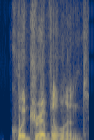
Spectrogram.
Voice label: "Quadrivalent", American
